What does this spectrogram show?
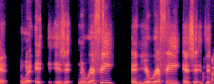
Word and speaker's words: Nerfy: say it correctly so imagine a nerf gun right nerf gun i know you know what that is and then just add a why the end of it nerf feed oh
